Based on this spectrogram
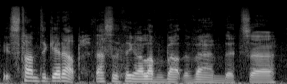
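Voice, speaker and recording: A young man chatting excitedly to camera as a van life vlogger inside his small camper van. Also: mid-range voice, fast, slight background noise. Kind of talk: casual vlog narration to camera. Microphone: camera held or set close.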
